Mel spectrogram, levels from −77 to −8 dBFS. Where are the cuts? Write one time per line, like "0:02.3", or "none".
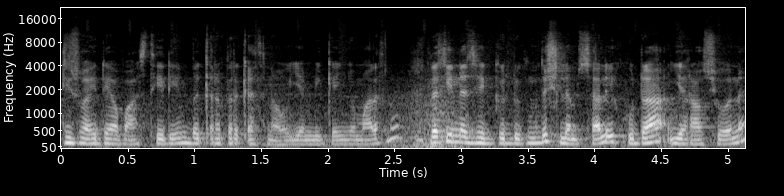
0:02.6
